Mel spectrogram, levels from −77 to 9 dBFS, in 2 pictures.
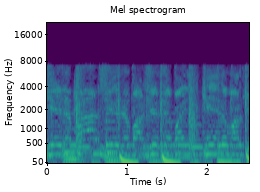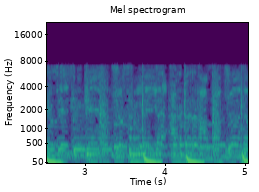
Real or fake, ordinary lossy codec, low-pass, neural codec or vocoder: real; none; 7.2 kHz; none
